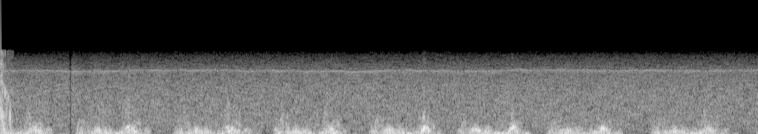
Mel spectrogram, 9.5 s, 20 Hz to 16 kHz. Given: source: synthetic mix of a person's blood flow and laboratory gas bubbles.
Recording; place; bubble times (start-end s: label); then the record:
Doppler ultrasound of blood flow; precordium
0.00-0.16 s: bubbles
From the record:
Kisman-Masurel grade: 222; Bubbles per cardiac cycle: several, 3 to 8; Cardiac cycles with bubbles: 10 to 50%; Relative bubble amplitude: moderate (0.250 to 0.450); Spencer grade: 2 (many but less than half of the cardiac periods contain bubble signals, singularly or in groups); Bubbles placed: only in the low amplitude regions of the cardiac cycle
